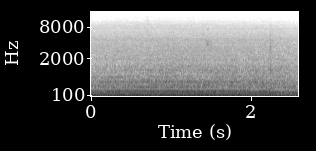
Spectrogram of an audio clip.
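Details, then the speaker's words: 2500 Suburban revved with a flashing check engine light: deep, uneven, shaky rumble rather than a smooth pull. Codes P0174 (lean), P0300 and P0622 are read next; cause unconfirmed, alternator suspected: engine misfire. "it's like the whole thing is shaking I mean it doesn't really sound bad it just seems like it's running really rough"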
